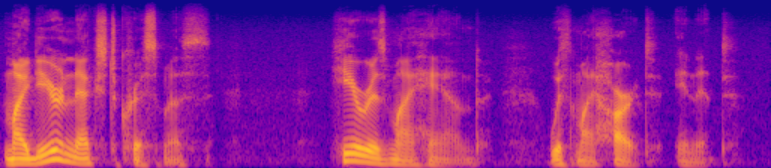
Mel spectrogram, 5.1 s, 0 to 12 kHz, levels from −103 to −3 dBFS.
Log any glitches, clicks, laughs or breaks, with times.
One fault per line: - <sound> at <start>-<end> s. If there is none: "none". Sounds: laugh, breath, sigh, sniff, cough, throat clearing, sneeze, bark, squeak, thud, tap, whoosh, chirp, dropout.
none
